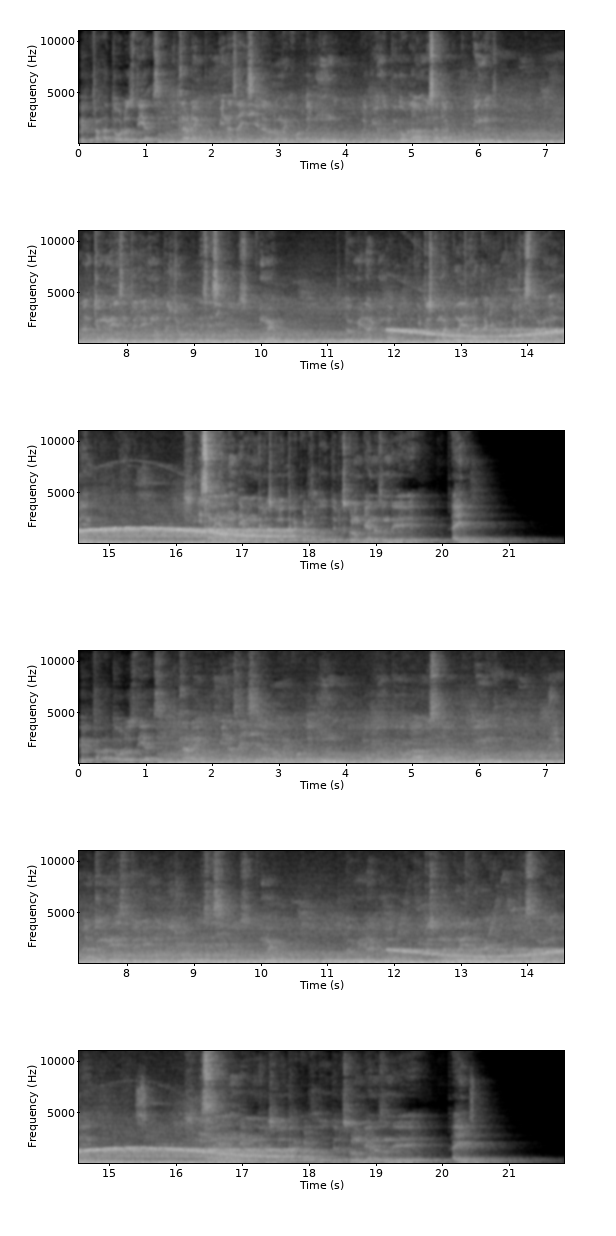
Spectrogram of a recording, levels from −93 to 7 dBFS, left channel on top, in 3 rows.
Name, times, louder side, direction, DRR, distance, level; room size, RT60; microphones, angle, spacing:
voice 1, 0.0-3.9 4.2-6.4 7.2-10.3 11.3-14.8 15.1-15.3 16.1-19.7 20.1-20.4, left 2 dB, 75° left, 2 dB, 0.8 m, -31 dB
sound 1, 1.1-16.7, equal, ahead, 1.5 m, -26 dB
sound 2, 4.4-14.0, equal, 20° right, 0.7 m, -33 dB
voice 2, 6.9-7.7 15.3-15.8 20.4-20.5, right 3 dB, 65° right, 3 dB, 0.7 m, -38 dB
sound 3, 11.9-17.8, left 3 dB, 25° left, 0.3 m, -25 dB
4.7 x 4.5 x 4.7 m, 2.2 s
head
